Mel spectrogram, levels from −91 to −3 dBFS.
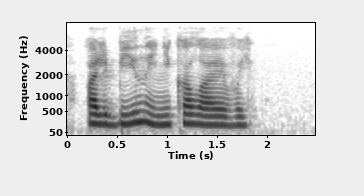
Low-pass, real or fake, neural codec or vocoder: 7.2 kHz; real; none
